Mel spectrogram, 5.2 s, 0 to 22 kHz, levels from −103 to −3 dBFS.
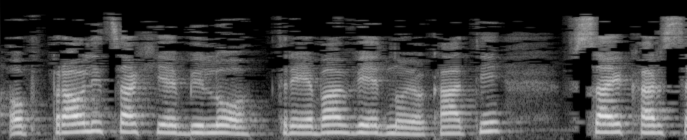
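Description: Throughout the speech, heavy transform-codec damage is heard, likely WMA compression at a low bitrate near 32 kbps. Long blocks smear ringing, washy noise around each syllable, a hiss that breathes with the signal, and nothing above 15 kHz, unlike a plain low-pass, which would sound dull without that wash.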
